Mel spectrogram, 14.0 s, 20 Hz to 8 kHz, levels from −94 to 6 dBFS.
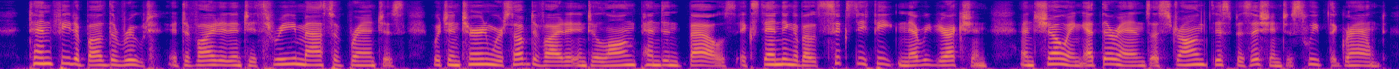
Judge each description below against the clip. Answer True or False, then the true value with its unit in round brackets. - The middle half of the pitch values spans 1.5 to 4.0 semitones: True (3.6 semitones)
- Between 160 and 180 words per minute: True (165 wpm)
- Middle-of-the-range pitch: False (195 Hz)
